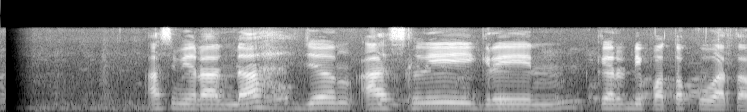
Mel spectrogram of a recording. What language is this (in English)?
Sundanese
